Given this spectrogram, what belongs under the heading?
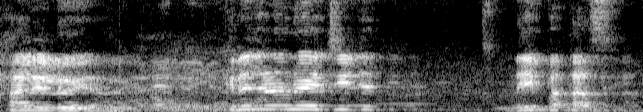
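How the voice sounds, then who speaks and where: A man's voice: high voice, animated, fast talker, background noise. A male pastor preaching a sermon, calling out for the congregation to answer with hallelujah and firing questions at them. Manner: call-and-response, keeps urging the congregation to say hallelujah louder; preaches with questions to the crowd and acted-out examples. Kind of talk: Pentecostal sermon. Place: large church hall. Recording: echoey church hall, mic at a distance.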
